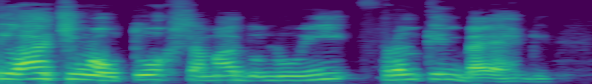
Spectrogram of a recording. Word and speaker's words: Louis: E aí lá tinha um autor chamado Louis Frankenberg. Louis, que é uma pronúncia francesa de Luiz, como é escrito, né?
